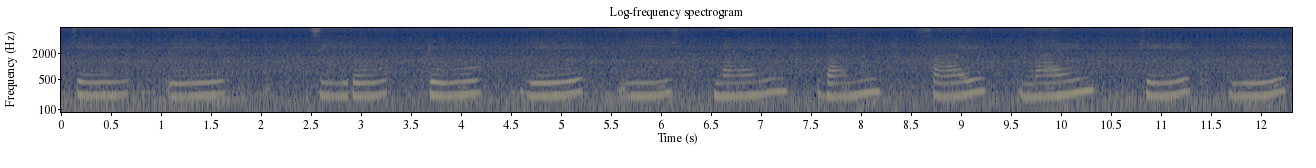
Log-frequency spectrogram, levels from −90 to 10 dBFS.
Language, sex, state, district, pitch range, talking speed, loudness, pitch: Kannada, female, Karnataka, Chamarajanagar, 210-230 Hz, 45 wpm, -39 LUFS, 215 Hz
